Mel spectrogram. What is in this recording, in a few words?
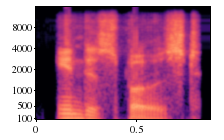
"Indisposed", American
